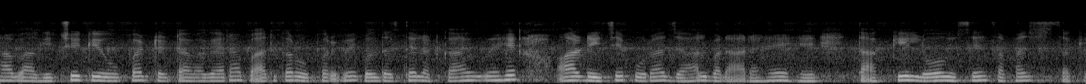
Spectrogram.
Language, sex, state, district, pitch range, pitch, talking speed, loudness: Hindi, female, Uttar Pradesh, Ghazipur, 165-185 Hz, 175 Hz, 150 wpm, -29 LUFS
